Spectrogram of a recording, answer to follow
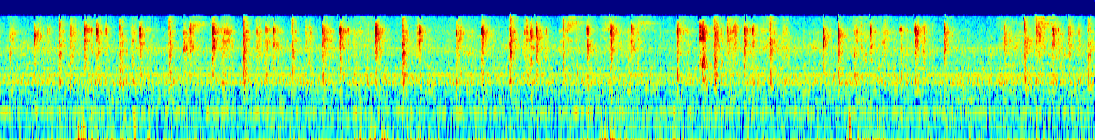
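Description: Computer keyboard being typed on in quick, irregular runs of keystrokes, fairly faint, over a low steady hum.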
